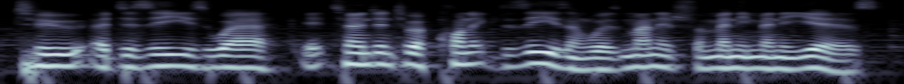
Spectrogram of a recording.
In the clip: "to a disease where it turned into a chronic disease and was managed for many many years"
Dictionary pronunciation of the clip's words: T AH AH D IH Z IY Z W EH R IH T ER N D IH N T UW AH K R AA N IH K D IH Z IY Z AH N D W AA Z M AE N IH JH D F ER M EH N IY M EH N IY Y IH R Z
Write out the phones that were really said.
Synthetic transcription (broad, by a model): T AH AH D IH Z IY Z W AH R IH T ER N D IH N T UW AH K AA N IH K D IH Z IY Z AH N W AA Z M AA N IH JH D F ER M EH N IY M EH N IY Y IH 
